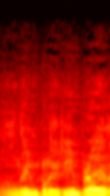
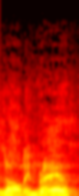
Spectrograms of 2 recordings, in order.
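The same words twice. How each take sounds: First: High, exasperated repeat; raised-pitch mock astonishment; incredulous echo. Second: Said in the usual way. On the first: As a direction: throw it back in disbelief. Passenger repeats answer in disbelief.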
